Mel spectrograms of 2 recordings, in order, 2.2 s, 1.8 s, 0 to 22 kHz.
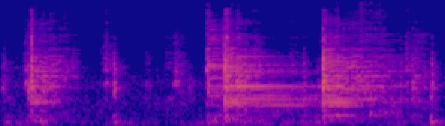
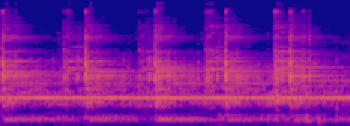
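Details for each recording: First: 1860 Black Forest wooden-movement clock, newly rebushed and rewired, rings its bell between sharp dry clicks because the strike hammer is still out of adjustment. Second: 1860 Black Forest wooden-movement Schild/Surrerwerk clock after repair: hammer striking inside gong gives clear, sustained ringing with light taps about three per second; gong rings freely now that it no longer touches wood base; normal strike.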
